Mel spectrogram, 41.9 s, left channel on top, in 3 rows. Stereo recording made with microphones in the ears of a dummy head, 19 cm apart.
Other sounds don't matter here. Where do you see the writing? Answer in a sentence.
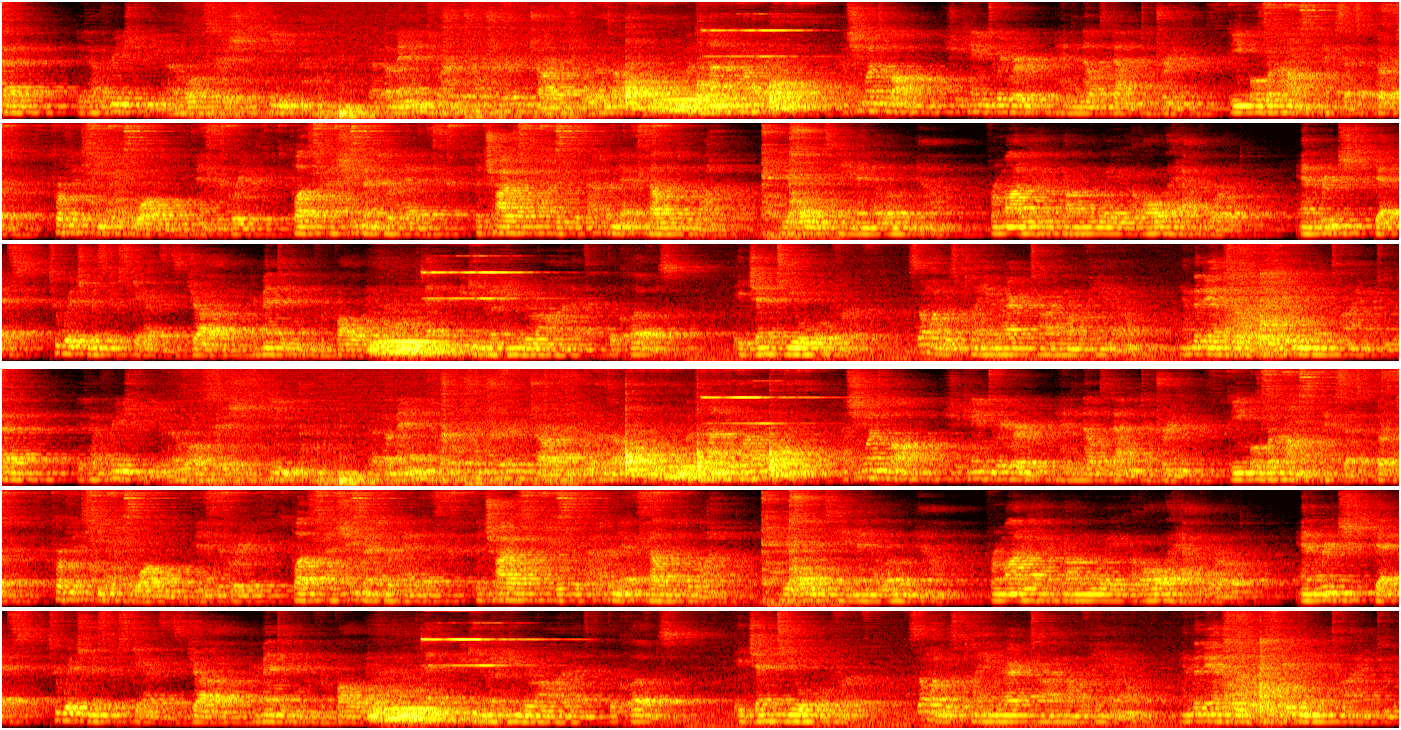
In this clip you hear the writing on the right.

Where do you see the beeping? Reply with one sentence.
In this clip you hear the beeping in the centre.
